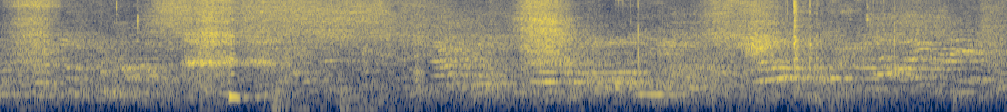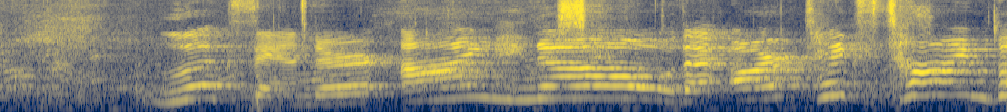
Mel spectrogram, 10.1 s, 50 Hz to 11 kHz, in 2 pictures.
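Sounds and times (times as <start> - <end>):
children's voices chattering: 0.0 - 10.0.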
